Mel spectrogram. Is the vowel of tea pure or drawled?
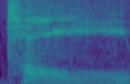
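drawled. The vowel is drawn out into a glide. The speaker calls it wrong. "Not tea, mind"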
